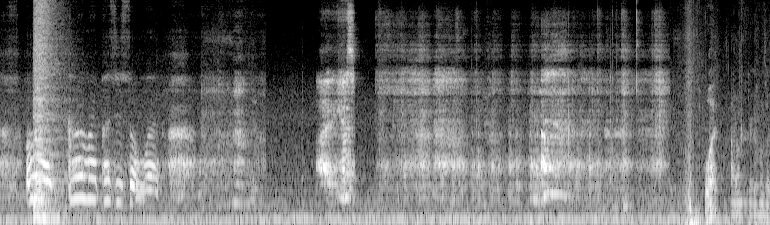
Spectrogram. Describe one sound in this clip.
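A young woman speaks loudly and with animation nearby.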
